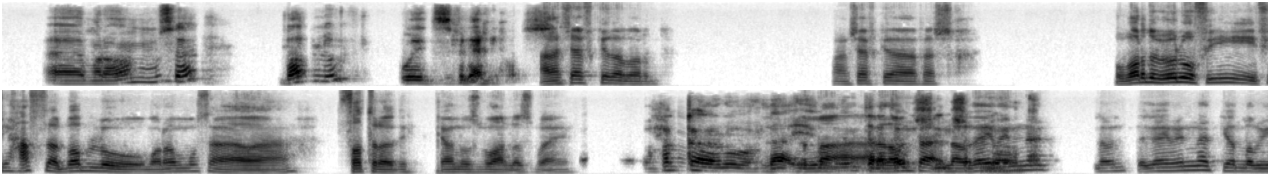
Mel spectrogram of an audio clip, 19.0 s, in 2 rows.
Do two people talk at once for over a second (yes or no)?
yes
